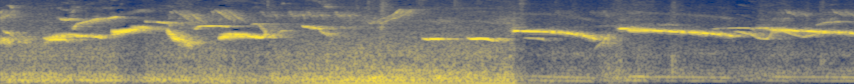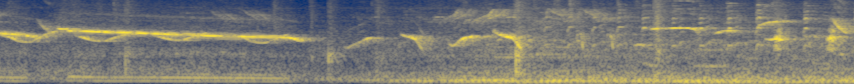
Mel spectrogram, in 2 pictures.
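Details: Caged Chinese hwamei, a fan-tailed fighting bird with an eagle-wing display, gives quick chirps, then long sustained wavering whistles lasting several seconds, followed by scattered high notes.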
